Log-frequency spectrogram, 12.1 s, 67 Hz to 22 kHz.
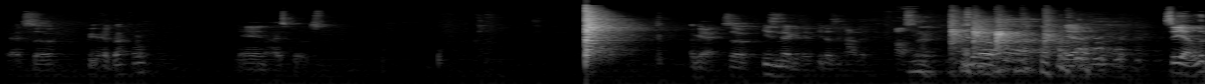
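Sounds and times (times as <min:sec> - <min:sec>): loud hand clap with echo: 0:05.9 - 0:06.5, 0:09.5 - 0:10.8.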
